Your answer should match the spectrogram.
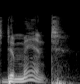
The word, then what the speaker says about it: DeMent: I would say it Iris Dement. Dement?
